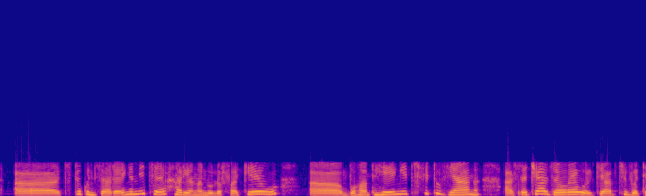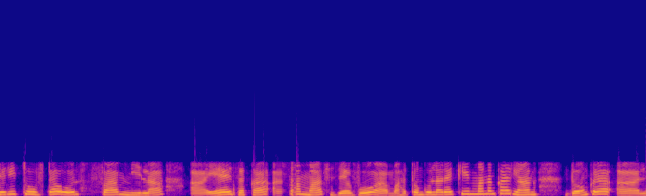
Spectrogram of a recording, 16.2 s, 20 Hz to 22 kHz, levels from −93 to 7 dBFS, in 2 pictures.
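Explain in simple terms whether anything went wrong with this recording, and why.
Two things went wrong. First, the whole recording passed through the iLBC codec, a phone-call codec. It keeps only a narrow slice of sound, roughly 200 Hz to 3.7 kHz. So the speech sounds thin, like a phone line. The codec damage is plain to hear. The speech has a slightly rough, synthetic edge. That comes from squeezing each 30 ms chunk of sound into a small amount of data.

Second, there are lost iLBC frames. Pieces of the stream never arrived. The decoder filled each hole by repeating the last bit of speech, mixed with some noise. Each gap sounds like a short, held, buzzy vowel. Short gaps came at 1.47–1.54 s, 4.55–4.60 s, 7.05–7.11 s and 8.82–8.86 s. Each lasted 30 or 60 ms. The worst stretch is 11.54–11.80 s. There, several losses are scattered over about a quarter of a second, and the longest run is about 70 ms. 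Each chunk decodes on its own, so the speech recovers almost immediately after every gap.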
